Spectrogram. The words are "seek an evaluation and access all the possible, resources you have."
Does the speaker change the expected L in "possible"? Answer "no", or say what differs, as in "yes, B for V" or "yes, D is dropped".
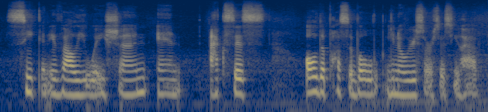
yes, N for L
